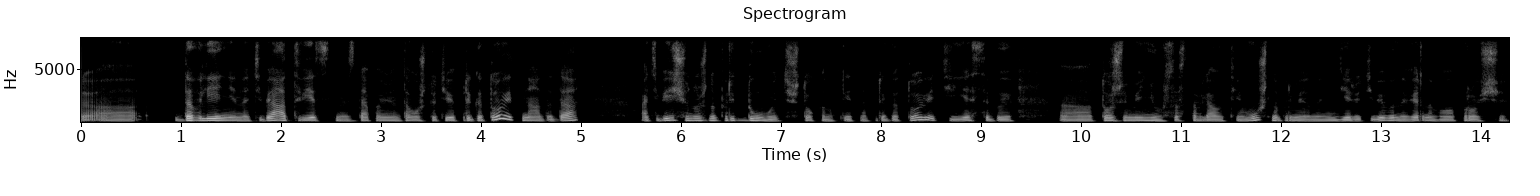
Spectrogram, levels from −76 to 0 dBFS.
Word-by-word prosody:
а, 130 Hz, -1 st, -4 dB, 0.4 s
давление 160 Hz, +1 st, +7 dB
на 135 Hz, -1 st, -3 dB
тебя, 180 Hz, +7 st, +4 dB
ответственность, 145 Hz, -5 st, -2 dB
да, 145 Hz, -, -1 dB
помимо 140 Hz, -1 st, -3 dB
того, 140 Hz, 0 st, -2 dB
что 140 Hz, +1 st, -7 dB
тебе 145 Hz, +2 st, +1 dB
приготовить 215 Hz, -, +4 dB
надо, 135 Hz, -4 st, -2 dB
да, 155 Hz, +9 st, +2 dB, 0.6 s
а 140 Hz, -, -3 dB
тебе 165 Hz, +6 st, +1 dB
ещё 185 Hz, -2 st, +1 dB
нужно 165 Hz, -1 st, 0 dB
придумать, 145 Hz, -7 st, -1 dB
что 145 Hz, -, -5 dB
конкретно 125 Hz, 0 st, -8 dB
приготовить. 140 Hz, -, -1 dB
И 135 Hz, -, -5 dB
если 140 Hz, +2 st, -2 dB
бы, 130 Hz, 0 st, -2 dB, 0.5 s
а, 130 Hz, -1 st, -3 dB
то 155 Hz, -, +2 dB
же 145 Hz, 0 st, -1 dB
меню 140 Hz, -1 st, 0 dB
составлял 130 Hz, +1 st, -4 dB
те 135 Hz, +2 st, -8 dB
муж, 175 Hz, +11 st, 0 dB
например, 140 Hz, -4 st, -2 dB
на 130 Hz, +1 st, -4 dB
неделю, 135 Hz, -1 st, -1 dB
тебе 125 Hz, +5 st, 0 dB
бы, 155 Hz, 0 st, +1 dB
наверно, 140 Hz, +1 st, -1 dB
было 135 Hz, +1 st, -4 dB
проще. 130 Hz, -4 st, -4 dB
140 Hz, 165 wpm, -31 LUFS, 130-155 Hz, 0.6 s, давление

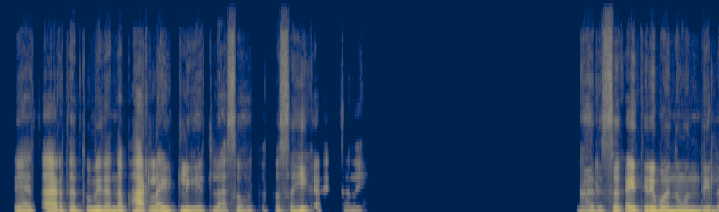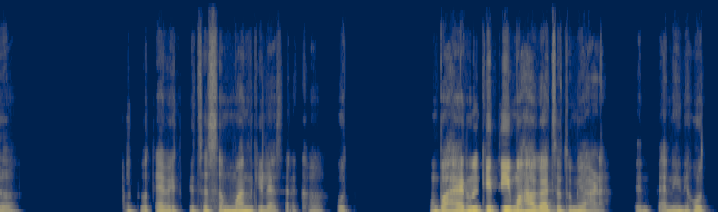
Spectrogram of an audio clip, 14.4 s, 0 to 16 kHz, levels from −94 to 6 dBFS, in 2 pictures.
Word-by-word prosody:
तर 115 Hz, -, -4 dB
याचा 115 Hz, +4 st, +1 dB
अर्थ 130 Hz, +1 st, +1 dB
तुम्ही 130 Hz, 0 st, +2 dB
त्यांना 130 Hz, +3 st, +1 dB
फार 180 Hz, 0 st, +4 dB
लाईटली 115 Hz, -3 st, 0 dB
घेतलं 95 Hz, 0 st, -5 dB
असं 95 Hz, +4 st, -6 dB
होतं. 95 Hz, +1 st, -11 dB
तसंही 120 Hz, +7 st, -1 dB
करायचं 150 Hz, -, -15 dB
नाही. 75 Hz, -, -15 dB, 2.2 s
घरचं 100 Hz, -, -3 dB
काहीतरी 145 Hz, -5 st, +3 dB
बनवून 105 Hz, -3 st, +2 dB
दिलं 90 Hz, -3 st, -5 dB, 1.1 s
तर -, -, -9 dB
तो 170 Hz, -, -8 dB
त्या 195 Hz, 0 st, -1 dB
व्यक्तीचा 130 Hz, -, -6 dB
सन्मान 120 Hz, -, +1 dB
केल्यासारखा 105 Hz, 0 st, -10 dB, 0.2 s
होतं. -, -, -10 dB, 0.8 s
मग 120 Hz, -, 0 dB
बाहेरनं 125 Hz, +6 st, +5 dB
कितीही 145 Hz, +1 st, +6 dB
महागाचं 125 Hz, -2 st, +3 dB
तुम्ही 100 Hz, -1 st, -2 dB
आणा. 80 Hz, -4 st, -6 dB, 0.3 s
तर 105 Hz, -, -10 dB
त्यांनी 105 Hz, 0 st, -6 dB
होत 110 Hz, -1 st, -3 dB
115 Hz, 140 wpm, -25 LUFS, 105-130 Hz, 2.2 s, कितीही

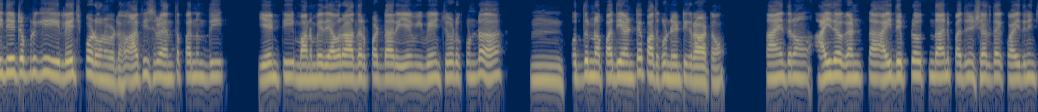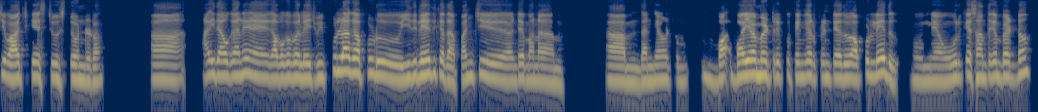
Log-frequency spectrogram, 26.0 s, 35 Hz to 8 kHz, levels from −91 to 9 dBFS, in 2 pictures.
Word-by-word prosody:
ఐదయ్యేటప్పుడుకీ 235 Hz, 0 st, +3 dB, 0.2 s
లేచిపోడవనమాట. 195 Hz, -7 st, +2 dB, 0.2 s
ఆఫీస్‌లో 200 Hz, +1 st, -1 dB
ఎంత 180 Hz, -, -5 dB
పనుంది? 195 Hz, 0 st, -2 dB, 0.6 s
ఏంటి? 195 Hz, +1 st, -1 dB, 0.2 s
మన 175 Hz, 0 st, +3 dB
మీదెవరు 175 Hz, 0 st, +3 dB
ఆధారపడ్డారు? 180 Hz, -1 st, -1 dB
ఏమి 180 Hz, 0 st, -2 dB
ఇవేమి 185 Hz, +2 st, -1 dB
చూడకుండా, 195 Hz, +3 st, -1 dB, 0.6 s
హ్మ్. 170 Hz, -1 st, -3 dB, 0.2 s
పొద్దున్న 200 Hz, +2 st, +1 dB
10 195 Hz, +1 st, +4 dB
అంటే 190 Hz, +6 st, 0 dB
11:00 180 Hz, -2 st, +1 dB
రాటం. 155 Hz, -1 st, +1 dB, 0.6 s
సాయంత్రం 190 Hz, +1 st, +1 dB, 0.3 s
ఐదో 210 Hz, +1 st, +5 dB
గంట 185 Hz, 0 st, -1 dB, 0.3 s
ఐదెప్పుడవుతుందా 200 Hz, 0 st, +1 dB
అని 210 Hz, -, -2 dB
4:50 185 Hz, -1 st, -1 dB
నుంచి 190 Hz, +3 st, -4 dB
వాచ్‌కేసి 180 Hz, +1 st, 0 dB
చూస్తూ 180 Hz, 0 st, -5 dB
ఉండడం. 155 Hz, -1 st, -4 dB, 0.7 s
ఆహ్, 170 Hz, -1 st, -2 dB, 0.4 s
ఐదవ్వగానే 205 Hz, +1 st, 0 dB, 0.3 s
గబగబా 185 Hz, +2 st, 0 dB
లేచి 180 Hz, -2 st, -1 dB
వ్ -, -, -1 dB
ఇప్పడులాగప్పుడూ 235 Hz, -1 st, +4 dB, 0.3 s
ఇది 200 Hz, +2 st, -1 dB
లేదు 220 Hz, +1 st, +4 dB
కదా! 170 Hz, -6 st, +1 dB
పంచ్ 190 Hz, +4 st, -4 dB, 0.4 s
అంటే 170 Hz, +3 st, -3 dB
మనా 160 Hz, -1 st, -3 dB, 0.8 s
ఆహ్, 160 Hz, -1 st, +1 dB
హ్మ్, 150 Hz, -, -5 dB
"దాన్నేమంటాం?" 160 Hz, 0 st, -5 dB, 0.4 s
బ -, -, +2 dB, 0.2 s
బయోమెట్రిక్, 205 Hz, -2 st, +4 dB
ఫింగర్ 190 Hz, -1 st, -1 dB
ప్రింటేదో 185 Hz, -1 st, -1 dB
అప్పుడు 195 Hz, +4 st, -5 dB
లేదు. 215 Hz, -10 st, +4 dB, 0.3 s
మ్ 160 Hz, -1 st, -7 dB
మేవూరికే 175 Hz, +6 st, -2 dB
సంతకం 190 Hz, +1 st, -1 dB
పెట్టడం. 195 Hz, +5 st, 0 dB
190 Hz, 125 wpm, -23 LUFS, 175-200 Hz, 0.8 s, ఐదో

